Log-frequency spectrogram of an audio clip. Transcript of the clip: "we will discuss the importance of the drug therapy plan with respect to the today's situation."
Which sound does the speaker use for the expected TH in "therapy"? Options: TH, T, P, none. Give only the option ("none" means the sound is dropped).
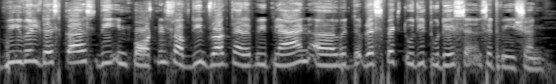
T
